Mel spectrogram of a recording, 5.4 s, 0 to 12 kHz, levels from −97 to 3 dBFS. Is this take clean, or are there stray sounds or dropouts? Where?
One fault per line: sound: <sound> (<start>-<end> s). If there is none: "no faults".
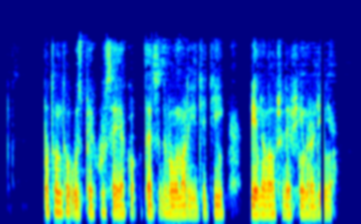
sound: dropout (4.8-4.9 s)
